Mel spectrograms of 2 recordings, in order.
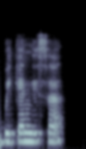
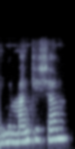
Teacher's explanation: light modification from alveolar to post-alveolar consonant, disregarding the vowel quality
